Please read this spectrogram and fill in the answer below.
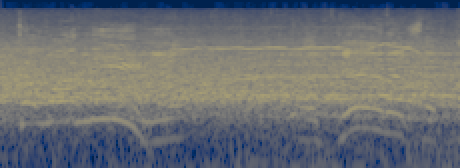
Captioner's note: crowd cheering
